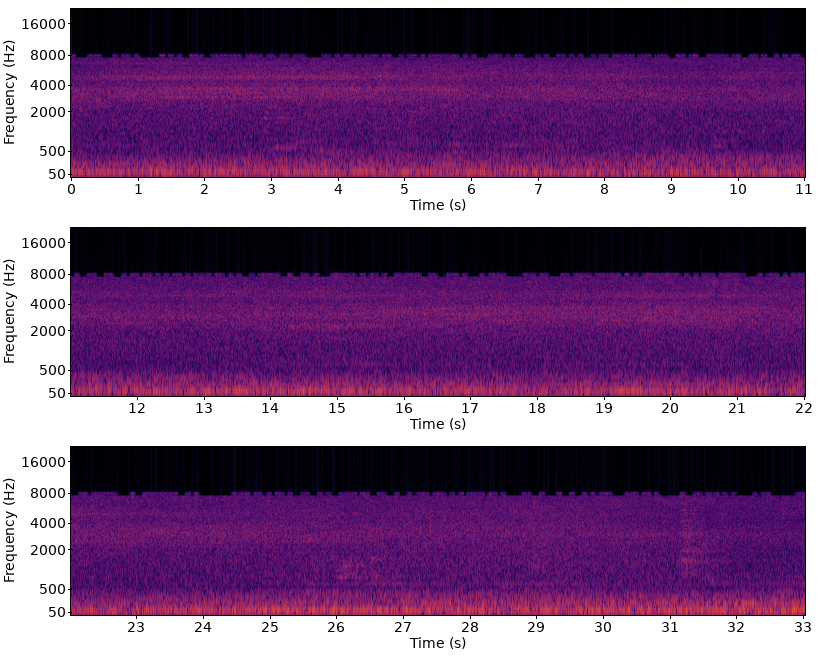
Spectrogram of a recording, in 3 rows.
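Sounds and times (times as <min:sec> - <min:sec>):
machine humming and hissing: 0:00.0 - 0:33.0.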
